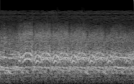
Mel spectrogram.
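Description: A high-pitched vocal cry from the film's soundtrack, held without a break, its pitch quivering several times a second.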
